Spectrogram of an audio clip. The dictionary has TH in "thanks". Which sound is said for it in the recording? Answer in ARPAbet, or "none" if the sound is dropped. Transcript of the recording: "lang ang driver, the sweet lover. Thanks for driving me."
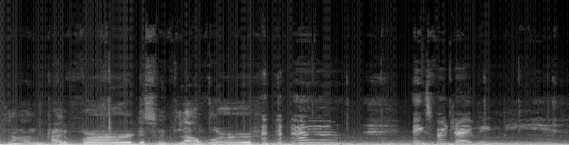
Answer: T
